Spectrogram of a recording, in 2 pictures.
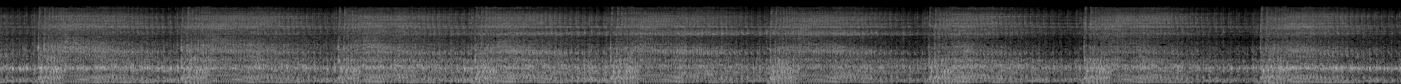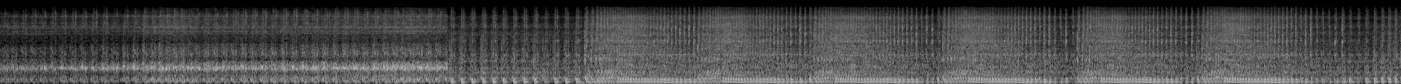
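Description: Yamaha Serow 225's air-cooled single-cylinder four-stroke engine running on a SUDCO PWK28 carburettor, the throttle blipped again and again so the revs rise and fall back about once a second, showing how the carburettor setting responds. About two-thirds through the sound turns louder and deeper, heard from the muffler side.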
